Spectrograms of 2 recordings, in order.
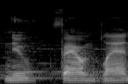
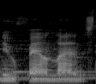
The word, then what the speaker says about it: Newfoundland: here what about finland how you say new found land is not newfoundlands newfoundland and when you say it like uh phonetically it sounds it's like new finland so that's where the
